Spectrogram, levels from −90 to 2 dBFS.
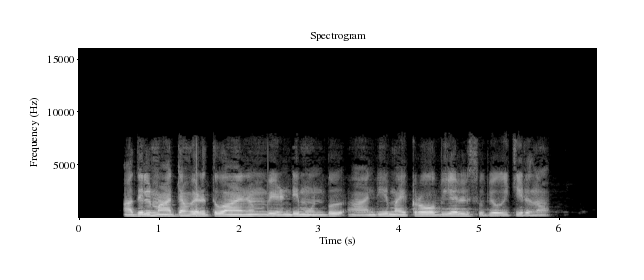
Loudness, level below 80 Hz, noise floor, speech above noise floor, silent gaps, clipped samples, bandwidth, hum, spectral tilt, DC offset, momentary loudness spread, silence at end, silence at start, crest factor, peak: -16 LUFS; -56 dBFS; -64 dBFS; 49 dB; none; under 0.1%; 7.6 kHz; none; -7.5 dB/octave; under 0.1%; 7 LU; 0.6 s; 0.55 s; 14 dB; -2 dBFS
